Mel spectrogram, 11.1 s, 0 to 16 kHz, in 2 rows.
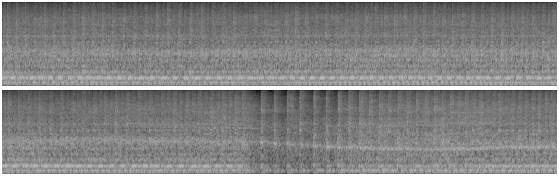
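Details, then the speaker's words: Rebuilt Mitsubishi Evo 8, first startup after reassembly, new tune loaded with Infinity Tuner: uneven, lumpy running that never settles into a clean idle, sounds bad; no leaks, cause not confirmed. "Alright guys, first official startup. Doesn't obviously idle right away. Yeah, it sounds like crap."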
